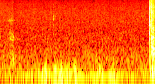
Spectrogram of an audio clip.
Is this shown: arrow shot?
yes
